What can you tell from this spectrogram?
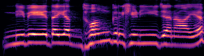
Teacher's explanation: because of sandhi anuswara changes to nga there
